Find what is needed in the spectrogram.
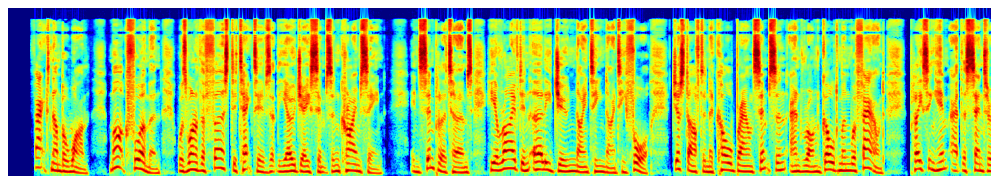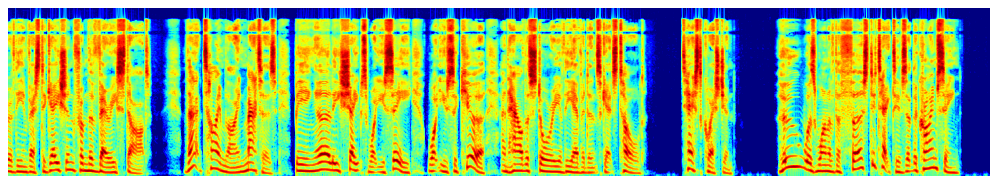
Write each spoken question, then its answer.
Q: Who was one of the first detectives at the crime scene?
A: Correct answer. Mark Fuhrman.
